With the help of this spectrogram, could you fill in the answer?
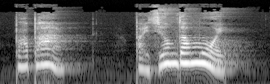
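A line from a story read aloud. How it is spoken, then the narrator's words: Whisper. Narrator (Russian): шепнул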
